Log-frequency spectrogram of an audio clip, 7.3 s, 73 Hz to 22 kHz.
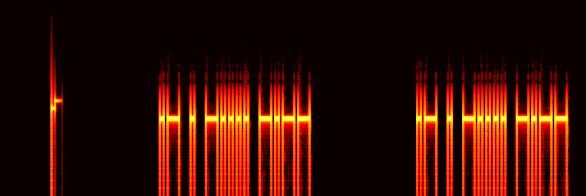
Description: Morse code, heard as a keyed tone, about 25 wpm, 700 Hz. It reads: AE6Y AE6Y
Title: Call Signs Repeated 2x - 25wpm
